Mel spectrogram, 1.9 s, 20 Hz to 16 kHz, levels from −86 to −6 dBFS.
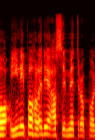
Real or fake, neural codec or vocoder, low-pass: fake; codec, 16 kHz in and 24 kHz out, 0.6 kbps, FocalCodec, streaming, 4096 codes; 10.8 kHz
